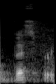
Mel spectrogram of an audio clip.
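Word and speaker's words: VSEPR: and it primarily focuses on what we call Vesper Theory and Vesper Theory maybe isn't an accurate pronunciation of This Acronym but it's veent shell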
